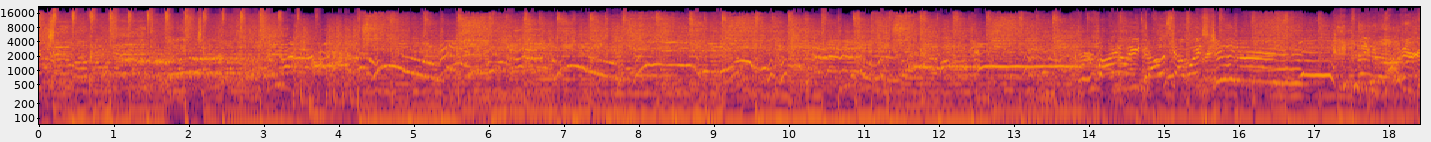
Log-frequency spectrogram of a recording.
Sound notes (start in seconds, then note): 3.7 upbeat music; 3.7 women cheering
